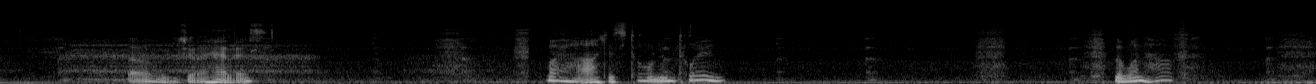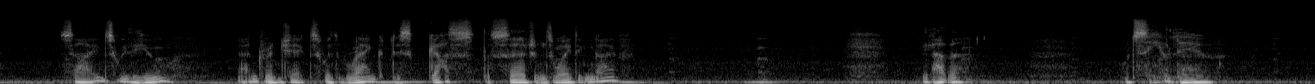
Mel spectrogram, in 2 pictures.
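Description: A man speaks quietly and sorrowfully, close by.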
